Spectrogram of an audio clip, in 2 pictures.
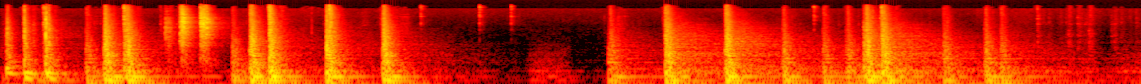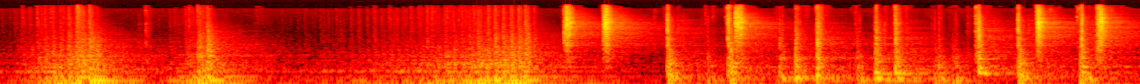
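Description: Sampled orchestral percussion from Project SAM Orchestral Essentials' New World Percussion Kit, played on a keyboard: a run of separate hits, a mix of tonal and non-tonal, with deep pitched drum strikes and a few sounds that swell up before cutting off. There is a brief lull about five seconds in.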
